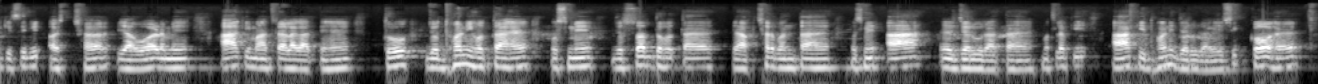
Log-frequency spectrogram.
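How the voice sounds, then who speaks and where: A man teaching an online Hindi lesson to young children, slow and patient, repeating each letter and sound with many filler sounds. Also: fairly low pitch, darkish tone.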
